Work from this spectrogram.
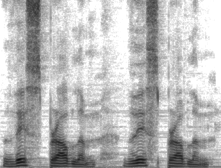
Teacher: la th de la palabra this es la versión que suena como una d vibrante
